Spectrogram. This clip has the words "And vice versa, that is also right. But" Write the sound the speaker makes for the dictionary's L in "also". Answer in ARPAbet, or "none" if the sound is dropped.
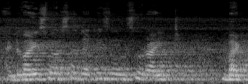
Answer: L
